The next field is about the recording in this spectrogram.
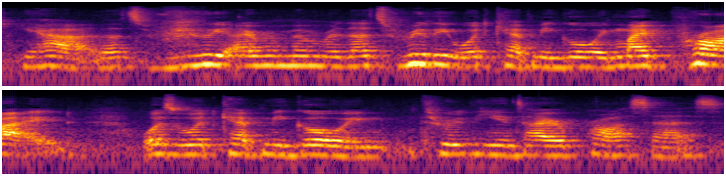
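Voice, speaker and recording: In a room with audible echo and noticeable background noise, a woman speaks at a fairly slow pace with monotone, flat intonation. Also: medium pitch for a woman. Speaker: entrepreneur vlogger. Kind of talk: personal vlog monologue. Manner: casual, with frequent fillers.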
